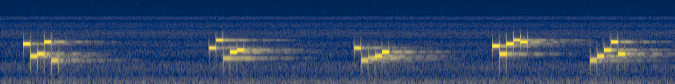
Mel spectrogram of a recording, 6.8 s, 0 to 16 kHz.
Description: Five-tone selective call (ZVEI), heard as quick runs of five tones, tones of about 70 ms. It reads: 93401 77256 71235 84990 13604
